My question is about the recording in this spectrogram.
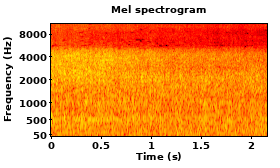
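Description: Steady, even rumble of a bus engine running, with a faint steady hum over it.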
